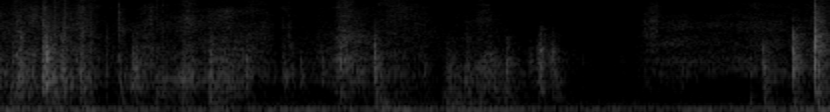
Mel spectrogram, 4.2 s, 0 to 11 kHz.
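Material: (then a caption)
Glossy paper. A palm and fingertips rub over an open early-2000s glossy paper magazine and turn its thin glossy pages one after another. The result is soft, bright rustling and crinkling with quiet gaps, ending in a few sharper, crisp paper snaps over a faint low hum.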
